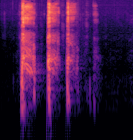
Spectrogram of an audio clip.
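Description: A man coughing three times in quick succession, with a fainter fourth cough just after.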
